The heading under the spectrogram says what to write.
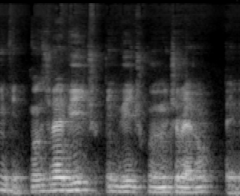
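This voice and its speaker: With very wide pitch swings, a man speaks at a fairly low pitch in a room with audible echo. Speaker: YouTuber. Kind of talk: casual vlog talk. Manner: soft-spoken; halting.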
